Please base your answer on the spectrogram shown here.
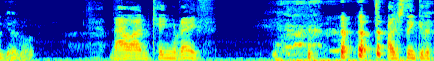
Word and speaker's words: Ralph: Rafe Fiennes. Oh, say Rafe. it how it's Say it how it's spelt. Say it how Ralph.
